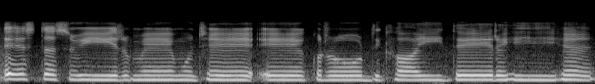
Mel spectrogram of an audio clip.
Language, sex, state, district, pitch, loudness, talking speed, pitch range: Hindi, female, Madhya Pradesh, Katni, 210 Hz, -15 LUFS, 100 wpm, 205-215 Hz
